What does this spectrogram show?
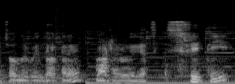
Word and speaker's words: স্মৃতি: স্মৃতি, এখানে মোটা উচ্চারণ হয়নি কিন্তু এখানে সানুনাসিক উচ্চারণ হয়েছে এবং চন্দ্রবিন্দুটা এখানে রয়ে গেছে।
